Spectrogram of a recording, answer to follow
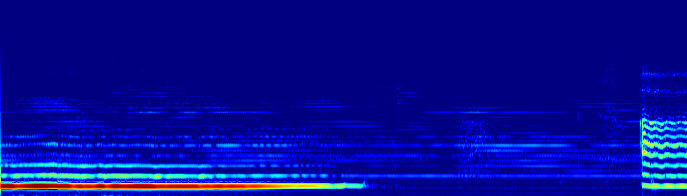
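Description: A child's voice holds one long steady note for about four and a half seconds, opening a Carnatic kriti, over a steady tanpura-style drone. The note fades out and the drone carries on alone until the singing resumes at the very end.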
